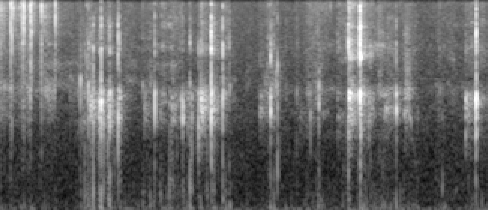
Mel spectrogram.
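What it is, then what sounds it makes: Plastic fidget slug toy. Long nails tap and scratch a hand-sized, segmented rainbow plastic fidget slug toy, making its segments click. The result is a quick, uneven run of dry, bright clicks and light scratches with almost no ring; the sharpest taps land near the three- and four-second marks.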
